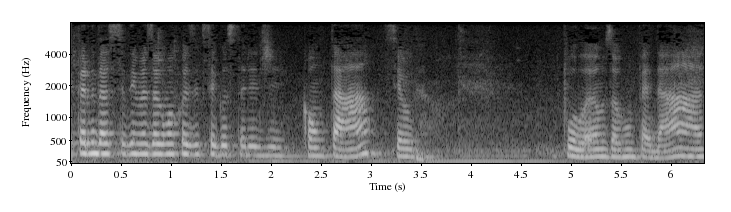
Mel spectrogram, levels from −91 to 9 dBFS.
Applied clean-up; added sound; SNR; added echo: none; none; none; none.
